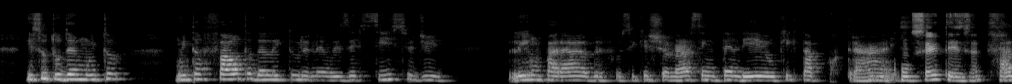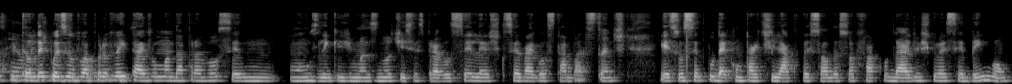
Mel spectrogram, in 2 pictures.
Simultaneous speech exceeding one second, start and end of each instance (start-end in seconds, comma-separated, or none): 10.2-11.5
